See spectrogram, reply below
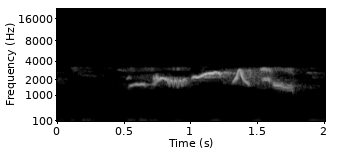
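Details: Blackbird singing in the early hours of the morning: one rich, fluted warbling phrase of sliding whistled notes, rising and falling, with a faint low rumble beneath.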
